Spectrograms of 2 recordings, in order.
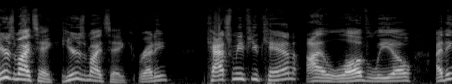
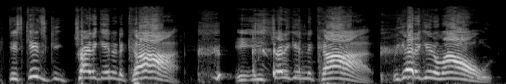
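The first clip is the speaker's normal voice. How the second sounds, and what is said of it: Exaggerated bad Boston accent. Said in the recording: “He does the worst Boston accent that I have ever heard.”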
